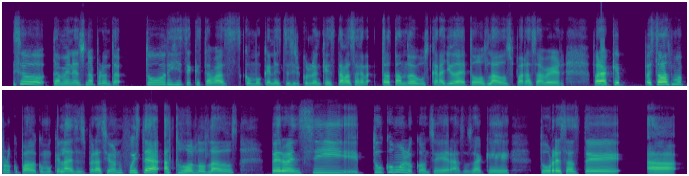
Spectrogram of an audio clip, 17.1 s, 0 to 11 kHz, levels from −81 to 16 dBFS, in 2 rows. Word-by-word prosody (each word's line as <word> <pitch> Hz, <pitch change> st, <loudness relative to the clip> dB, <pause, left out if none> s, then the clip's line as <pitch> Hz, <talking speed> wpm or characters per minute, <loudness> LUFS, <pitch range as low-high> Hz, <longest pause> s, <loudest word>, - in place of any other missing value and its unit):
Eso 325 Hz, -5 st, +2 dB
también 240 Hz, -1 st, -2 dB
es 245 Hz, 0 st, -2 dB
una 245 Hz, -, -2 dB
pregunta. 205 Hz, -3 st, -5 dB, 0.3 s
Tú 270 Hz, +2 st, -1 dB
dijiste 260 Hz, -2 st, -5 dB
que 240 Hz, -, -8 dB
estabas 205 Hz, -1 st, -1 dB
como 195 Hz, -3 st, -6 dB
que 190 Hz, -, -2 dB
en 185 Hz, -, -6 dB
este 185 Hz, +3 st, -7 dB
círculo 210 Hz, 0 st, -5 dB
en 185 Hz, -, -9 dB
que 185 Hz, -, -5 dB
estabas 195 Hz, +3 st, +1 dB
agra 195 Hz, -3 st, -3 dB
tratando 200 Hz, +2 st, +1 dB
de 225 Hz, -, +3 dB
buscar 190 Hz, +1 st, -5 dB
ayuda 205 Hz, +1 st, +2 dB
de 195 Hz, -1 st, +2 dB
todos 195 Hz, 0 st, -2 dB
lados 195 Hz, +1 st, +1 dB
para 185 Hz, -2 st, 0 dB
saber, 185 Hz, +2 st, +1 dB, 0.3 s
para 240 Hz, +1 st, +9 dB
que 255 Hz, +1 st, -1 dB, 0.2 s
estabas 290 Hz, +3 st, +7 dB
muy 295 Hz, 0 st, -1 dB
preocupado, 215 Hz, -10 st, -1 dB
como 195 Hz, 0 st, -9 dB
que 205 Hz, -, -5 dB
en -, -, 0 dB
la 200 Hz, -, +5 dB
desesperación, 200 Hz, +5 st, -3 dB
fuiste 255 Hz, +1 st, +2 dB
a 250 Hz, -2 st, +8 dB, 0.2 s
todos 245 Hz, 0 st, 0 dB
los 215 Hz, -1 st, -2 dB
lados, 205 Hz, +5 st, -1 dB, 0.4 s
pero 235 Hz, 0 st, +6 dB
en 240 Hz, 0 st, +1 dB
sí, 265 Hz, -3 st, -4 dB
¿tú 295 Hz, -1 st, -7 dB
cómo 320 Hz, 0 st, -1 dB
lo 235 Hz, -6 st, -3 dB
consideras?, 175 Hz, -, -5 dB
o 95 Hz, -, -15 dB
sea, 180 Hz, -, -3 dB
que, 180 Hz, 0 st, -6 dB, 0.3 s
¿tú 245 Hz, +2 st, -2 dB
rezaste 225 Hz, -, +1 dB, 0.3 s
a 180 Hz, -1 st, +4 dB
215 Hz, 195 wpm, -21 LUFS, 195-250 Hz, 0.4 s, para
